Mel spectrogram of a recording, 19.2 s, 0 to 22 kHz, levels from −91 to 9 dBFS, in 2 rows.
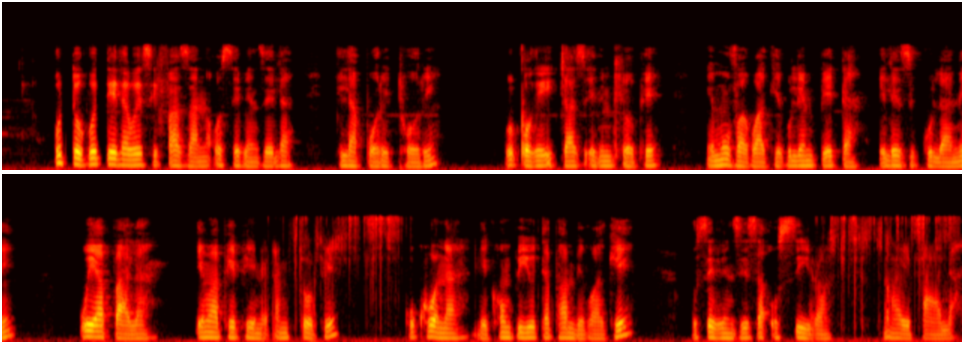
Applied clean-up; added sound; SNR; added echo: neural diffusion model UNIVERSE++.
